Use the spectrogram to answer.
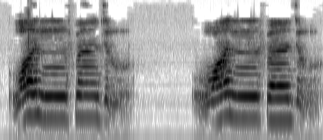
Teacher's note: وقف کی صورت میں را ساکن ہو جائے گا، را کو پر کریں گے کیونکہ را ساکن اس سے پہلے ساکن ہے، ساکن سے پہلے زبر ہے تو آپ نے پر کرنا ہے را کو، ٹھیک ہے۔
